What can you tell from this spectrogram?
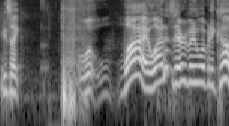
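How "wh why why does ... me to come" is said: very high, frantic, unhinged outburst. Retelling a comedy bit about a trip to the beach: imitating someone losing his mind. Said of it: "losing his mind on something supposed to be so innocent".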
